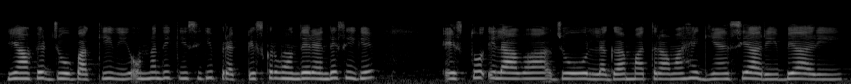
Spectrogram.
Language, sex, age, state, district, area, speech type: Punjabi, female, 18-30, Punjab, Tarn Taran, rural, spontaneous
